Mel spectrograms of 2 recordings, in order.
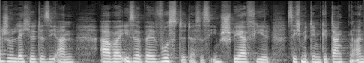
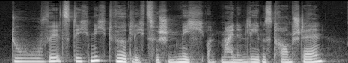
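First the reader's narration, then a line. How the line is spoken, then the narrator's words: Soft confiding question. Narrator (German): als wolle sie ein Geheimnis weitergeben und fragte sanft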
